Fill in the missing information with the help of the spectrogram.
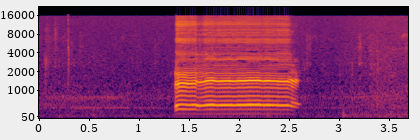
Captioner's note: blowing grunt call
